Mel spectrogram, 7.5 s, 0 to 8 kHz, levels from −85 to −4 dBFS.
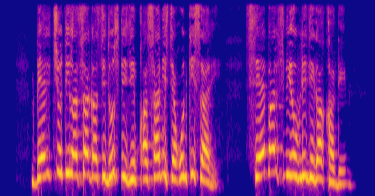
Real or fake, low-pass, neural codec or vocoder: real; 7.2 kHz; none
